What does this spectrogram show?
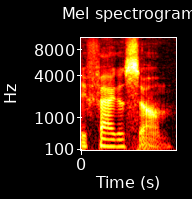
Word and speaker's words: phagosome: The structure that's created by the white blood cell or the macrophage eating the bacteria, remember, is known as a phagosome, which just basically is a vacuole that digests from eating.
